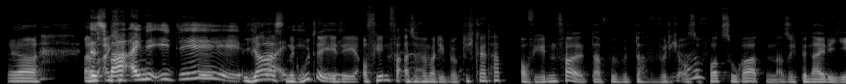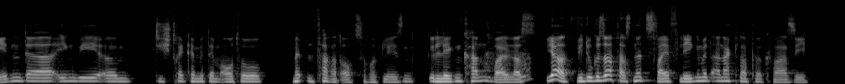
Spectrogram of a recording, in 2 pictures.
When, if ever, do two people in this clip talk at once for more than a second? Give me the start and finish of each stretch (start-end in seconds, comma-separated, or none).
2.4-4.7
